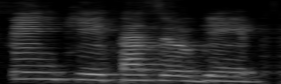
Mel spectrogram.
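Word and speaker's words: fényképezőgép: very similar but then in hungarian it's finke peso gabe so that's how you say it in hungarian and then there is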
